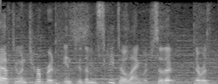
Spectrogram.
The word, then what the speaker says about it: Miskito: And that's spelled M-I-S-K-I-T-O, Miskito.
